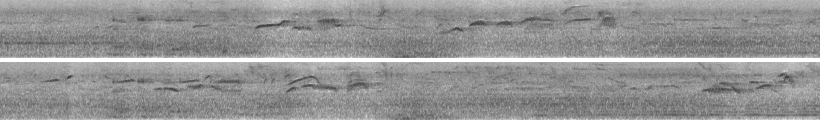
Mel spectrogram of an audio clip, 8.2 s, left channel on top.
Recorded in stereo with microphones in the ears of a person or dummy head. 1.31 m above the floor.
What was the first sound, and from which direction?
Laughter, centre (ahead or behind).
